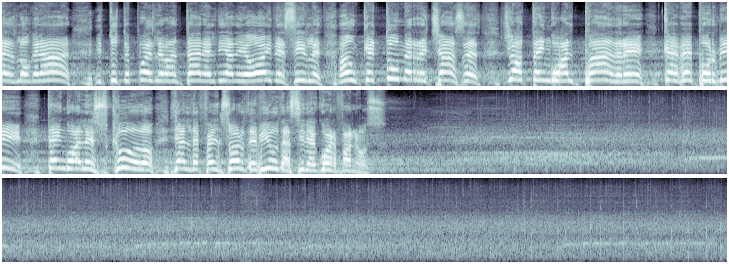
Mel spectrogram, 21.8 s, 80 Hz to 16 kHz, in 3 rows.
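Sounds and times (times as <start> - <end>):
speech: 0.2 - 11.2
large audience applauding: 11.5 - 21.7.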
